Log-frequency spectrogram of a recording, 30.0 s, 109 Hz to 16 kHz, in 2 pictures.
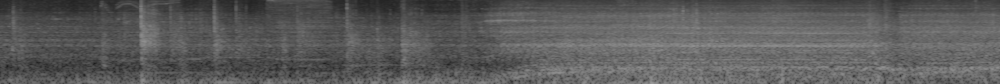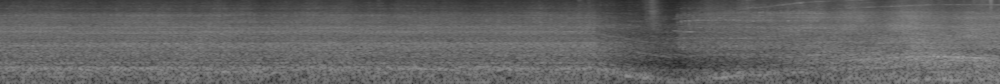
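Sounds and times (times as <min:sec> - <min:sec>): engine revving up: 0:25.4 - 0:30.0.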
